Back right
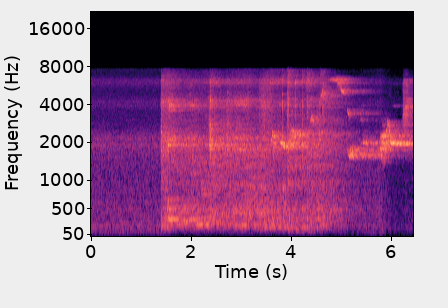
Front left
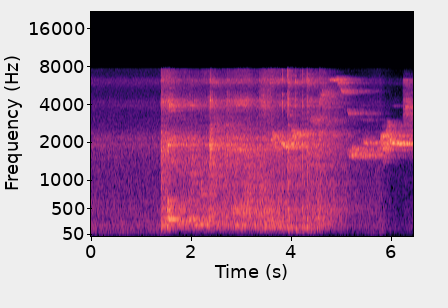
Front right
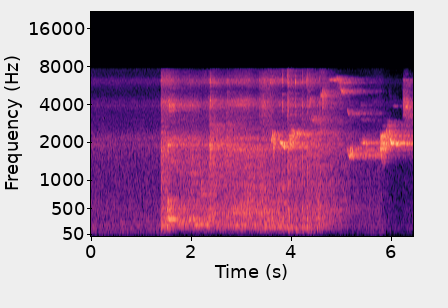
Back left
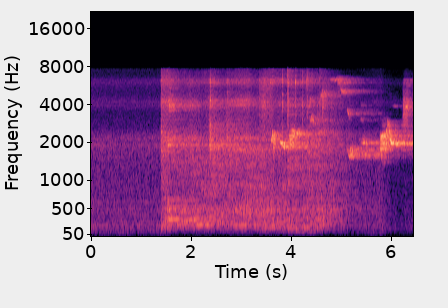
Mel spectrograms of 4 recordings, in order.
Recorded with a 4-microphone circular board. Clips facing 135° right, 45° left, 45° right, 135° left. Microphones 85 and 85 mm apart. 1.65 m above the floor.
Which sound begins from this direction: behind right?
A bird, at 3.6 s.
